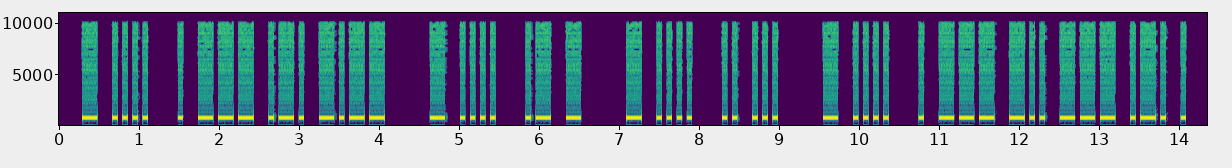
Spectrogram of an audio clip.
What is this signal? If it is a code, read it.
Morse code, heard as a keyed tone, about 19 wpm, 800 Hz. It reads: TH EORY TH AT TH IS TH EODORE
